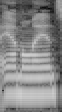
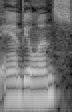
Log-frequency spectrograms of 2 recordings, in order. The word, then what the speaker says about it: ambulance: So, it's just, you know, it's not amalance, it's it's ambulance.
